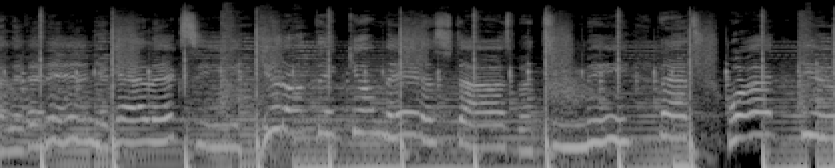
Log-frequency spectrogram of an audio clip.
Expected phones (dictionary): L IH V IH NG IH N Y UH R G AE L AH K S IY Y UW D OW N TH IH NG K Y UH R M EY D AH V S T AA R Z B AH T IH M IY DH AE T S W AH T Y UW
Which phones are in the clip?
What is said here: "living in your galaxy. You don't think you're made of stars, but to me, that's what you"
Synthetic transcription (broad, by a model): L IH V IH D IH N Y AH R G AE L AH K S IY Y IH D OW N TH IH NG K Y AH L M EY D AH S T AA R Z B AH T IH M IY DH AE T S W AH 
